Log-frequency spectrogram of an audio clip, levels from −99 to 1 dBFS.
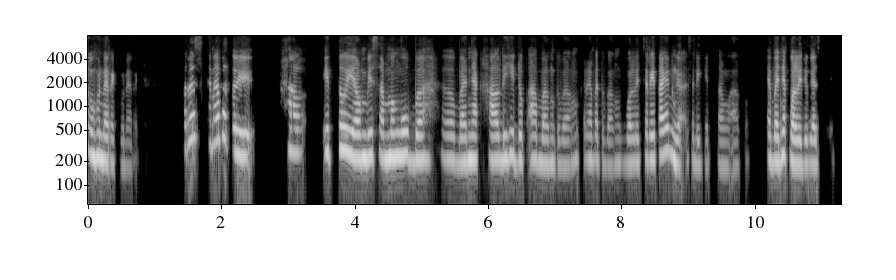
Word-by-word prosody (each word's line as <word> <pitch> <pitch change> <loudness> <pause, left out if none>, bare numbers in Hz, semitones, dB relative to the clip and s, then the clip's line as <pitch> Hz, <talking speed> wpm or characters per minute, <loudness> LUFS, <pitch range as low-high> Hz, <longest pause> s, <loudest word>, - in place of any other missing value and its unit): Menarik 200 -3 +1
menarik. 175 -2 -20 0.7
Terus 380 +6 +2
kenapa 365 +4 +2
tadi, 235 -3 +3 0.5
hal, 260 -2 +2 0.4
itu 260 +2 -1
yang 225 -4 +5
bisa 230 0 0
mengubah, 220 -1 +3 0.2
eee, 210 -1 -6
banyak 205 +1 +1 0.2
hal 205 0 +2
di 210 - 0
hidup 210 -3 -3
Abang 195 -2 -4
tuh 185 -1 -12
Bang, 185 +4 -12
kenapa 210 0 -9
tuh 185 - -17
Bang? 180 +1 -13
Boleh 195 0 -6
ceritain 215 +6 +1
nggak 210 -1 -3
sedikit 180 +1 -13
sama 175 0 -15
aku. - - -59 0.3
Eh, 215 - -2
banyak 210 +4 +3
boleh 185 -4 +3
juga 185 0 -2
sih. - - -42
210 Hz, 170 wpm, -24 LUFS, 190-230 Hz, 0.7 s, yang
